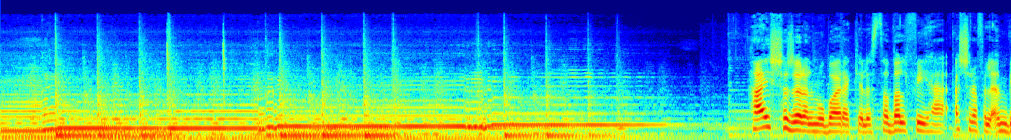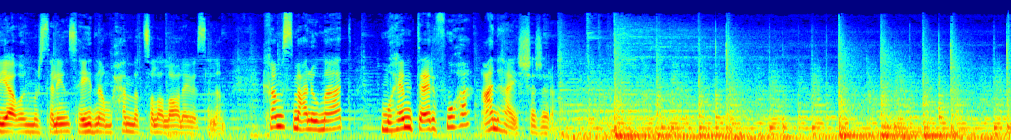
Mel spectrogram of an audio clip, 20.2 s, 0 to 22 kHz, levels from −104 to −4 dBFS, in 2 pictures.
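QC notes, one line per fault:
No fault found in this clip.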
